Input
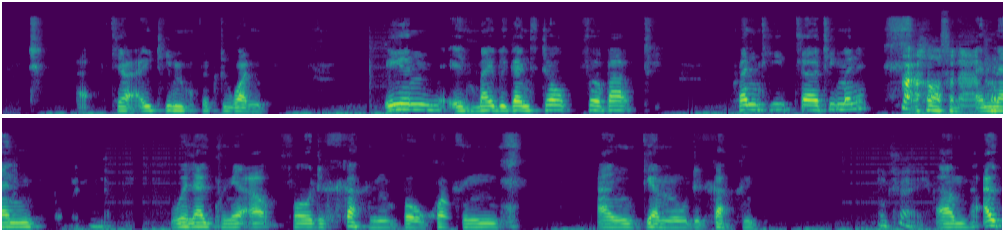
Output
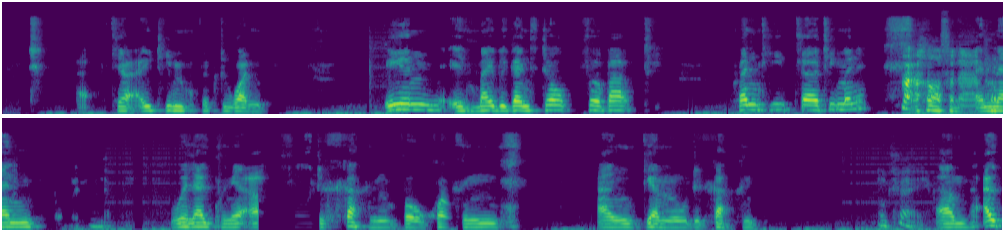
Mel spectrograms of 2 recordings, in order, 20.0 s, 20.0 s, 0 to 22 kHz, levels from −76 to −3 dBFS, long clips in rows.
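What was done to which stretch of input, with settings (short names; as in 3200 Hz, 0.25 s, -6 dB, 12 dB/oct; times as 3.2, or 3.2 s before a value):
12.56–13.19 inverse Chebyshev high-pass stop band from 960 Hz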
